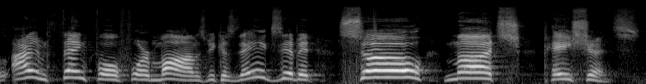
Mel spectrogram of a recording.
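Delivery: loud, slow and drawn out; emphatic and slow. Real, not acted. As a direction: lean hard on every word. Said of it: "emphatic slow praise of moms".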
